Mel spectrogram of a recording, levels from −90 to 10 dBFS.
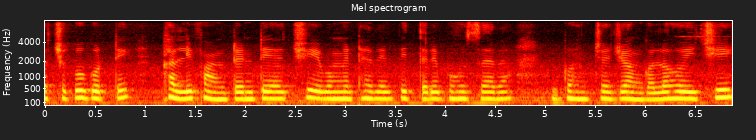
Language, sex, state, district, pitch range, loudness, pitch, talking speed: Odia, female, Odisha, Khordha, 200-215 Hz, -15 LUFS, 205 Hz, 130 wpm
